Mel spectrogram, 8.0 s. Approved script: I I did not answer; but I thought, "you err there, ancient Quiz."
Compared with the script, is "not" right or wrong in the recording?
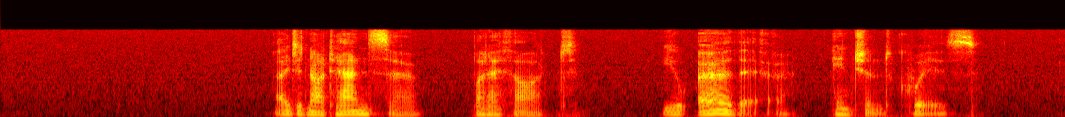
right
